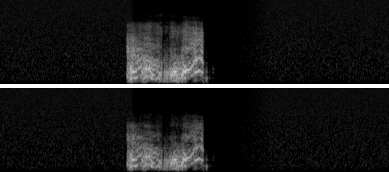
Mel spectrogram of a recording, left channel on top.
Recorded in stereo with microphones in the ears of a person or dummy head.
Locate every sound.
1.3 s a zipper: 45° left (ahead or behind)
